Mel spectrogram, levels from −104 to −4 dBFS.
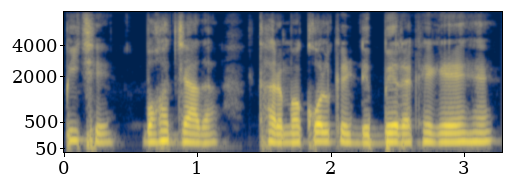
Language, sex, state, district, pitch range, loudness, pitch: Hindi, male, Jharkhand, Ranchi, 140-150 Hz, -18 LUFS, 145 Hz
